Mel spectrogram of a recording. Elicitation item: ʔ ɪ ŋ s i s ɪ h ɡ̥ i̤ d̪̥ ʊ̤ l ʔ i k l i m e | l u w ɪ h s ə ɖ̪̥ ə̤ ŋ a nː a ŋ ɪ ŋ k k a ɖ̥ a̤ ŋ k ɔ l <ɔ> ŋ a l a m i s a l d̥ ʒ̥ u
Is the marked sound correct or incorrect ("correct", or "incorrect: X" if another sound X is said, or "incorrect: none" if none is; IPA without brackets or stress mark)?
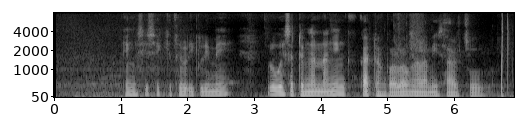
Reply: correct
